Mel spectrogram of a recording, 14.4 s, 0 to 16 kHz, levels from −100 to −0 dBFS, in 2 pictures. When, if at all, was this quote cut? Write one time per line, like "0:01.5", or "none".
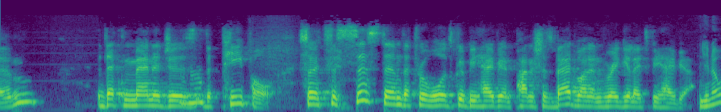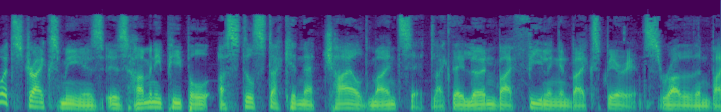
none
